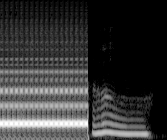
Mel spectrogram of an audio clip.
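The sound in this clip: A telephone gives off a steady, loud tone for nearly two seconds while a call is placed. The tone then cuts off abruptly and a brief voiced sound follows before silence.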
